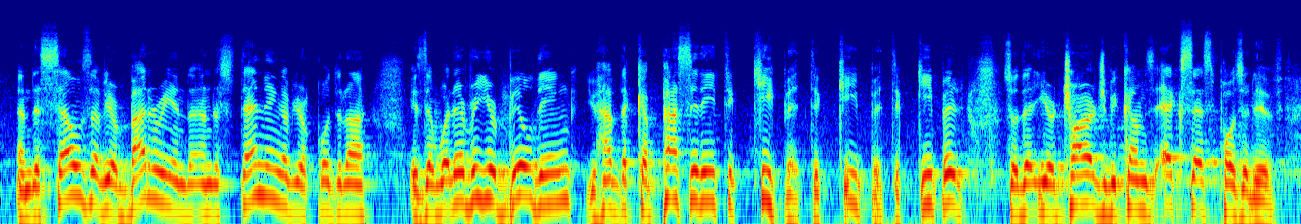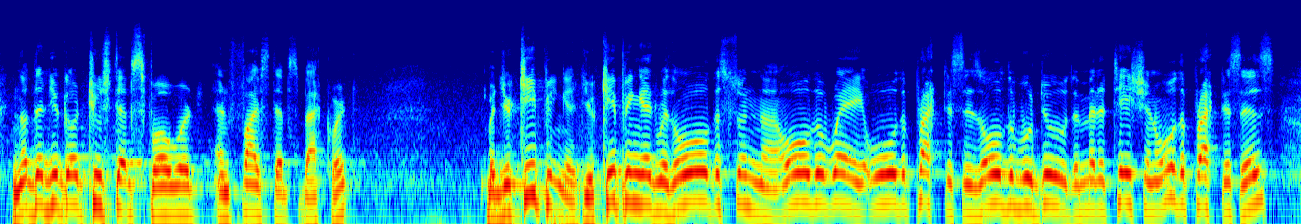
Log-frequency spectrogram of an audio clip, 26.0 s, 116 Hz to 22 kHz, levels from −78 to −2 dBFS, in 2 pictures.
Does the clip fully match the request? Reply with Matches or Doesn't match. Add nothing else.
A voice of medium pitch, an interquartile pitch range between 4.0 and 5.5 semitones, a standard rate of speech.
Matches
